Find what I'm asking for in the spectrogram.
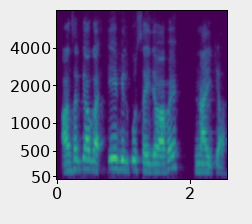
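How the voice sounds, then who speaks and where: A man's voice: fairly high pitch, a little fast. A male Hindi grammar teacher working through exam questions, repeating each answer and asking and then answering his own questions. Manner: repeats answers, asks "क्या?" and answers himself; calls students affectionate nicknames.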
